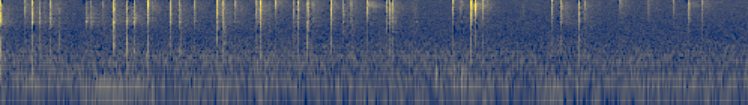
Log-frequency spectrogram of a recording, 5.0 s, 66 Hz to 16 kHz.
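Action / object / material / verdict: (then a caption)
tap / chicken egg, thin shell / eggshell / none. Long red fingernails tap and scratch a single thin-shelled brown chicken egg held in the hands. About 25 quiet, sharp, bright clicks land in an irregular pattern, with faint scratching between them. Each click stops instantly with no ring.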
